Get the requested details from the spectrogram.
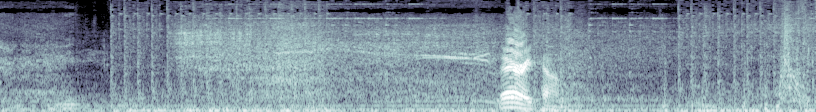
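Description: A monster snarls and growls.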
